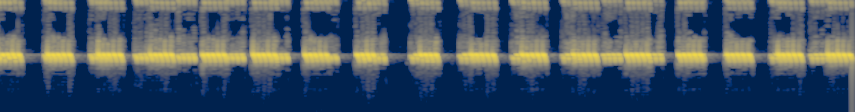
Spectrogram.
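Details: Cricket chirps from two insects, shrill pulsed bursts, several running together into longer trills, then returning to quick separate chirps about four per second.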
